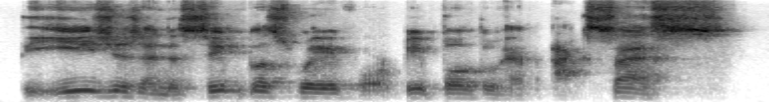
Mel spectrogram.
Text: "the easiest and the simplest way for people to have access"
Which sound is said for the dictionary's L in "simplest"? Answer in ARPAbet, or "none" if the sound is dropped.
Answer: L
